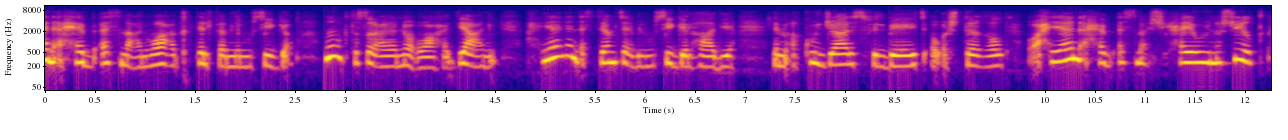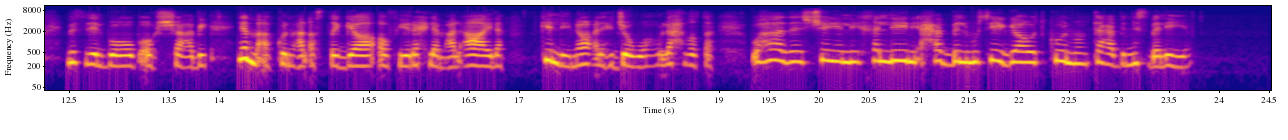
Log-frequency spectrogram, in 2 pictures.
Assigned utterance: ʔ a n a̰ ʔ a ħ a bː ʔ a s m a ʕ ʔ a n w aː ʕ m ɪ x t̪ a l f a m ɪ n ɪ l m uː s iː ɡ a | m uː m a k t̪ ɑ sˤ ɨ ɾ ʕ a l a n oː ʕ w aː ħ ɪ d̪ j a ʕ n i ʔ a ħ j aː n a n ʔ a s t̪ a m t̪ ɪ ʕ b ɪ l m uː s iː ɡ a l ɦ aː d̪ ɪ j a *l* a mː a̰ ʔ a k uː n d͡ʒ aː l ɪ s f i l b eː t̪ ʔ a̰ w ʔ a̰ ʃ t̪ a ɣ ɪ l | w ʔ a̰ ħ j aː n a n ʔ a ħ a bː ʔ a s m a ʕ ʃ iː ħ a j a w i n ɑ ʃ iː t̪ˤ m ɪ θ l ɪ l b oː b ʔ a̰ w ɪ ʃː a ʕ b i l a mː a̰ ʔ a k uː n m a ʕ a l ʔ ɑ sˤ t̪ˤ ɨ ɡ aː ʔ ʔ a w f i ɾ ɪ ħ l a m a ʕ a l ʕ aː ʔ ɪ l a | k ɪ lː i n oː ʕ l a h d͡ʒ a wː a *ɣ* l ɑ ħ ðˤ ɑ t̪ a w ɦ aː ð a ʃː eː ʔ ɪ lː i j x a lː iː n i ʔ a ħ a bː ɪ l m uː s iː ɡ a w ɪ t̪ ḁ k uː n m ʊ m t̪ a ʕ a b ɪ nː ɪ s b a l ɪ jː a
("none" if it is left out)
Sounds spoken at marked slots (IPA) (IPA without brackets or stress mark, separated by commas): l, w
